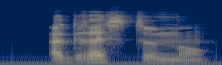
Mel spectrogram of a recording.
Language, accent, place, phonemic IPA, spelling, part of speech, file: French, France, Lyon, /a.ɡʁɛs.tə.mɑ̃/, agrestement, adverb, LL-Q150 (fra)-agrestement.wav
- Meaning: rustically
